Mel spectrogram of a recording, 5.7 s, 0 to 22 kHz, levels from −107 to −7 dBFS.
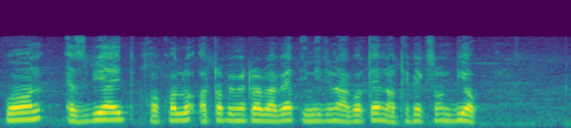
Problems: none marked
